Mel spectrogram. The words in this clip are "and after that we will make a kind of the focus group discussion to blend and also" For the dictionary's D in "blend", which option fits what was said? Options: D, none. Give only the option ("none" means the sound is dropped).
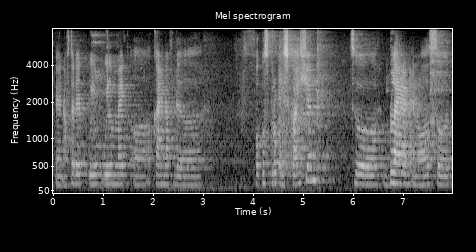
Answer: none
